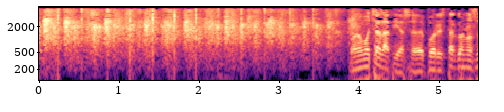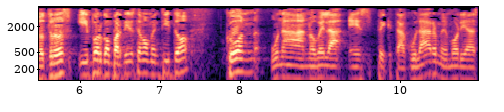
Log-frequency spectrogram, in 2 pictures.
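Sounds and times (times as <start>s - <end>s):
audience applause: 0.0s - 4.1s
speech: 3.9s - 10.9s.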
